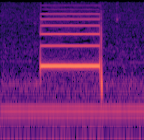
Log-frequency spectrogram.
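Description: A telephone line tone as a call is connected on a call-in line: one steady electronic beep of about three-quarters of a second over a low constant hum, with no voices.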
